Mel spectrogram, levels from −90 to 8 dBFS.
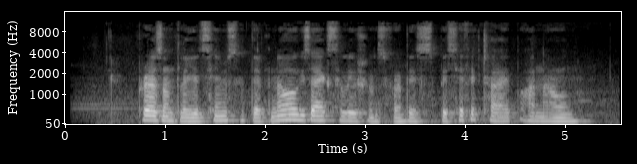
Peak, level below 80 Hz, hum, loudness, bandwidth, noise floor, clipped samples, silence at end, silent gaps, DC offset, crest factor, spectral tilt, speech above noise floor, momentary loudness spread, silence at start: -2 dBFS; -58 dBFS; none; -22 LUFS; 11.5 kHz; -47 dBFS; under 0.1%; 0.3 s; none; under 0.1%; 20 dB; -6.5 dB/octave; 25 dB; 10 LU; 0.75 s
